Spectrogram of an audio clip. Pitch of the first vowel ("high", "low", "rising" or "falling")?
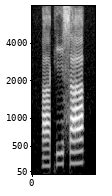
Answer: low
